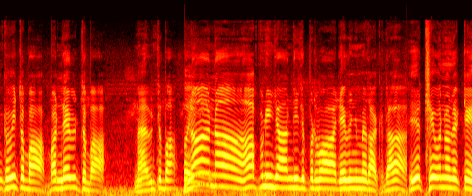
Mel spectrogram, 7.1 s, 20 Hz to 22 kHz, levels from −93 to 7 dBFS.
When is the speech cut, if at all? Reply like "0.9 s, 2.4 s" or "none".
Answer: 2.7 s, 6.1 s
